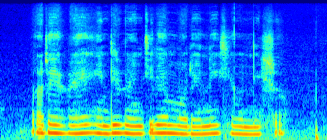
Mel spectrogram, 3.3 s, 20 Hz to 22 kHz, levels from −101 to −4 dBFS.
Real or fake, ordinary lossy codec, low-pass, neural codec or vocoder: fake; none; 19.8 kHz; codec, 44.1 kHz, 7.8 kbps, Pupu-Codec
